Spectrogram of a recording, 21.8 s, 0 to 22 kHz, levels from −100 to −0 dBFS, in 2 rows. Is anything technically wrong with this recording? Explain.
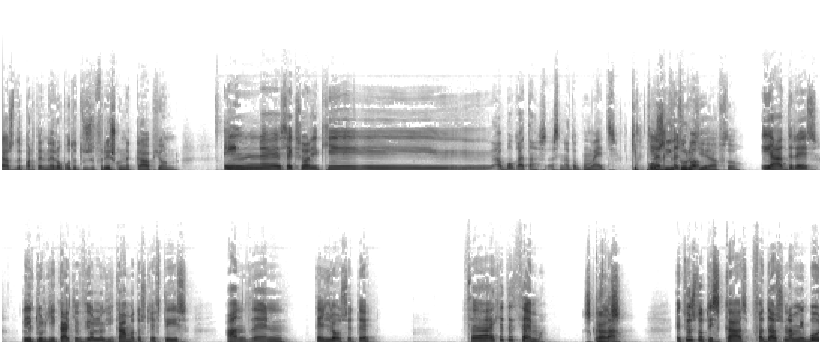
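No, nothing technically wrong can be heard here.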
